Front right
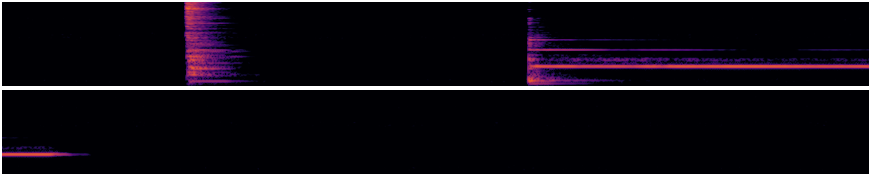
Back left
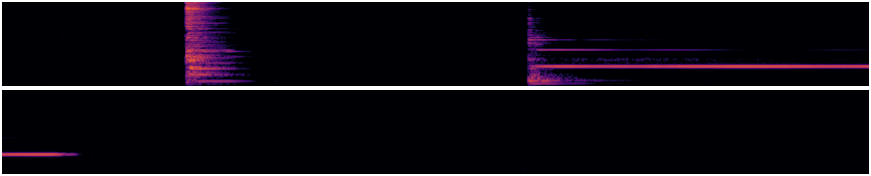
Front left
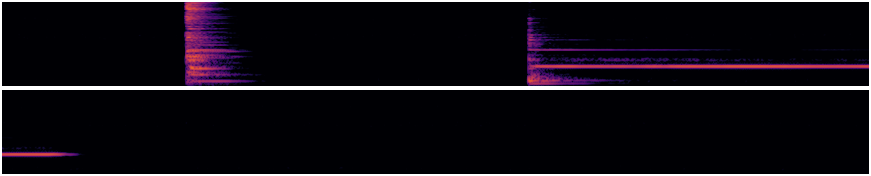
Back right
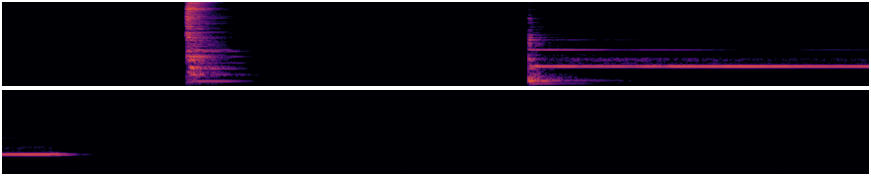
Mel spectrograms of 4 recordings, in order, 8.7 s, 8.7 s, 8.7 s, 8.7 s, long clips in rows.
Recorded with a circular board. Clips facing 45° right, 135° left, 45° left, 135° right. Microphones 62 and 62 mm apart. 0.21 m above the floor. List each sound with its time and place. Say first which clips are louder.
0.9 s dishes clattering: back left 1 dB, front left 3 dB; 105° left, 1.7 m
2.6 s a guitar: front right 4 dB, front left 1 dB; 75° right, 0.8 m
